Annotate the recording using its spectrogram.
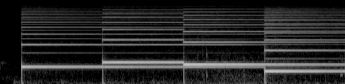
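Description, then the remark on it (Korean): Four clear, ringing chime tones struck one after another at a steady pace, shifting in pitch in a ding-dong-dang-dong pattern like a school bell, each note sustaining and overlapping the next; played on Park Myung-soo's Radio Show as the signal that a keyword is revealed. “자, 이 딩동댕동, 이 벨소리가 들리면 키워드가 공개가 되거든요.”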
